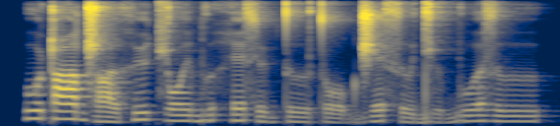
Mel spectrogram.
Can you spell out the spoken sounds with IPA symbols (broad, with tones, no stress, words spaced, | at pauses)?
u˦ʈɑː˦ɖ͡ʐɑ˨˩ə̯ xy˦ t͡ɕoː˦ɪ̯bɯ˦ he˦sy˨˩btɯː˨˩ toː˨˩bd͡ʒe˦sɯ˨˩dʲɯ˨˩ buː˦ə̯zɯː˦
